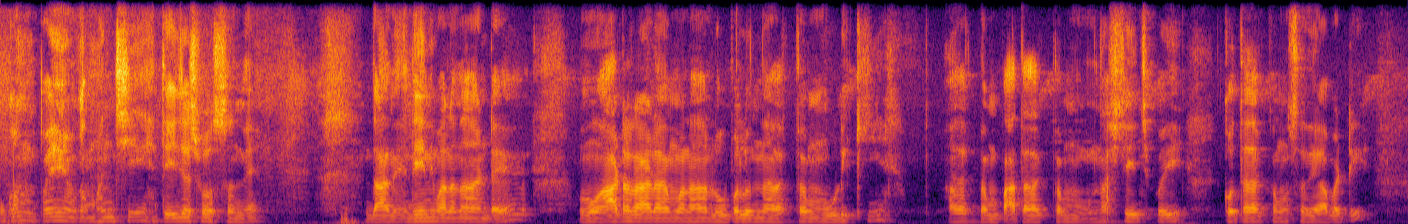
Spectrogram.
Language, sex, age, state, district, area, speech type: Telugu, male, 30-45, Telangana, Vikarabad, urban, spontaneous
